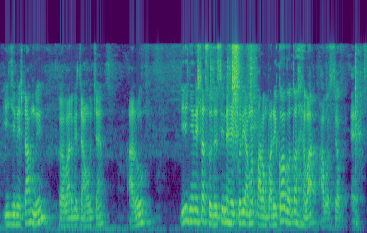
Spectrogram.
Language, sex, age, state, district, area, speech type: Odia, male, 18-30, Odisha, Bargarh, rural, spontaneous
